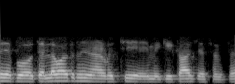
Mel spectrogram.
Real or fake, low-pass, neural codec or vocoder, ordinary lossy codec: real; 3.6 kHz; none; none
